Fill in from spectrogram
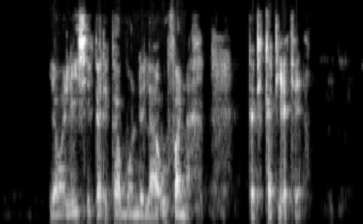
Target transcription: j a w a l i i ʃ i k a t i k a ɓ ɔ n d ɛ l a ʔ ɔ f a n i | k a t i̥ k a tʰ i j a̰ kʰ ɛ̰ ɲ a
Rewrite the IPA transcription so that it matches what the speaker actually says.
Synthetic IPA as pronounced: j a w a l i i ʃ i k a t i k a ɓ ɔ n d ɛ l a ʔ u f a n a | k a t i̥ k a t i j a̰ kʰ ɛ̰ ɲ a

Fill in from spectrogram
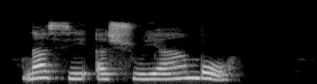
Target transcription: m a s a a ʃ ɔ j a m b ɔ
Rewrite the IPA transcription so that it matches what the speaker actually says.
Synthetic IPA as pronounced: n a s i a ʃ u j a m b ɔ

